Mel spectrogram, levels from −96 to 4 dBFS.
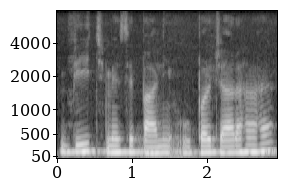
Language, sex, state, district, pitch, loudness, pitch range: Hindi, male, Bihar, Patna, 135 Hz, -13 LUFS, 130-145 Hz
